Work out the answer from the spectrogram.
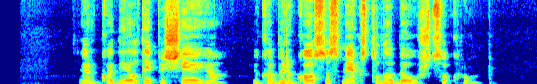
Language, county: Lithuanian, Vilnius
